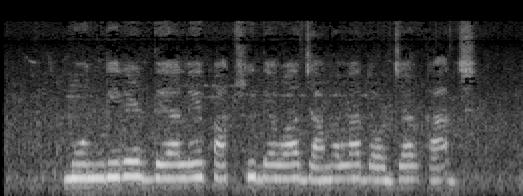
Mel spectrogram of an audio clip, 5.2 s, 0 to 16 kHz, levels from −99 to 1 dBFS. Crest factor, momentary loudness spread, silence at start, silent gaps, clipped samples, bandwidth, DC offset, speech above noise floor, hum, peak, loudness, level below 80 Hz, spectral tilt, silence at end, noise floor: 14 dB; 13 LU; 0.6 s; none; under 0.1%; 11 kHz; under 0.1%; 29 dB; none; -10 dBFS; -24 LUFS; -64 dBFS; -7 dB/octave; 0.5 s; -52 dBFS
